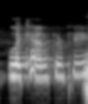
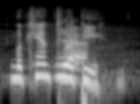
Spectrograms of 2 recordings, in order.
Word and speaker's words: Lycanthropy: And how do I pronounce the title of the song? – Lycanthropy. – Lycanthropy? – Lycanthropy. Yeah. There's an R in there.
